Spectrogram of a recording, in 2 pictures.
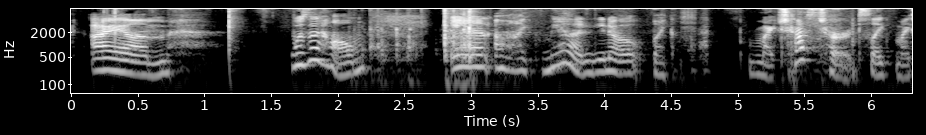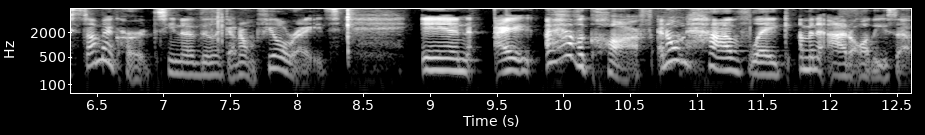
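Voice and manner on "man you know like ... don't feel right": normal talking voice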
